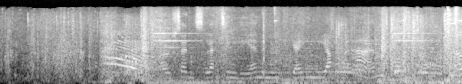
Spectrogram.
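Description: A blade swishes and strikes during a fight.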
